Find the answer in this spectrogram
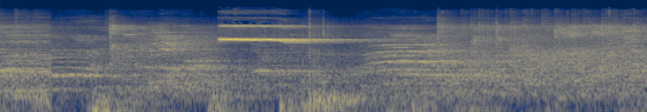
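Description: Futsal ball thudding on a wooden gym floor amid voices echoing in a large sports hall. A referee's whistle sounds one long high note about three seconds in.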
